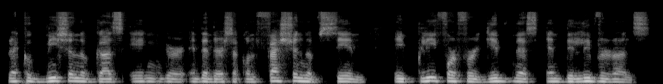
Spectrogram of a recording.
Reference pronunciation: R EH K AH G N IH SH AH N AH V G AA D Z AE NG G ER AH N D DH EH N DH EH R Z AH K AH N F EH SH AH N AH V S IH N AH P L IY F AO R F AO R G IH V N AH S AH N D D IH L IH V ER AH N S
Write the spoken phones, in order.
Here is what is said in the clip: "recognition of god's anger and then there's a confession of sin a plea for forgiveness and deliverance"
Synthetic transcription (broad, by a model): R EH K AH G N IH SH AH N AH V G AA D S AE NG G ER AH N D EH N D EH R S AH K AH N F EH SH AH N AH V S IH N AH P L IY F AO R F AO R G IH V N AH S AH N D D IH L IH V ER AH N S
